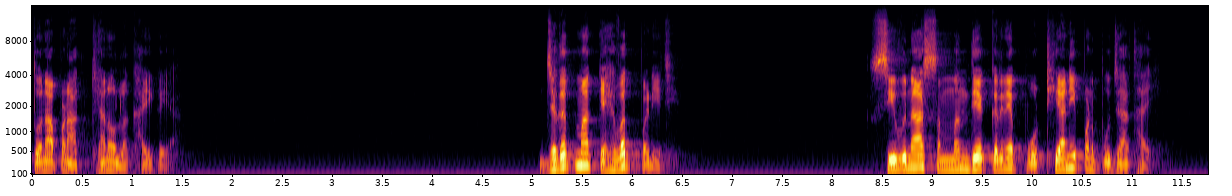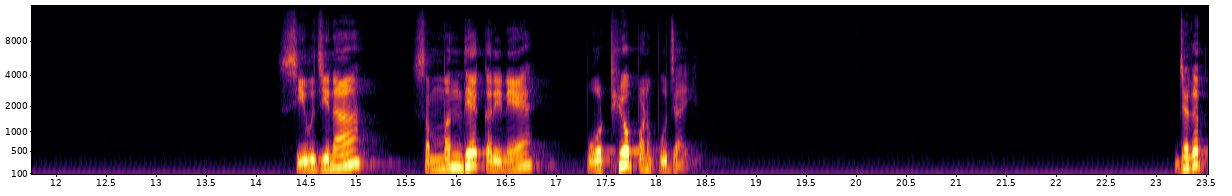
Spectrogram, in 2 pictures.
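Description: A man speaks with animation into a microphone, in bursts with long pauses.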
